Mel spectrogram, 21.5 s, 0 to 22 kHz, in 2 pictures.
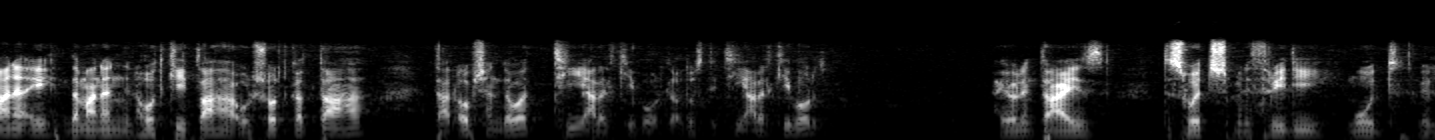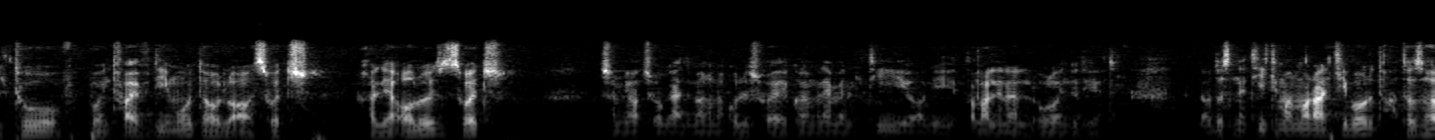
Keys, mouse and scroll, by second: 5.9 t, 14.4 click, 19.2 t, 21.3 typing.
